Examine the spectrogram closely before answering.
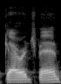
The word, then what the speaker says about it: GarageBand: So using GarageBand, as you say, or GarageBand, Patrick will be very happy that you pronounced it correctly, GarageBand.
